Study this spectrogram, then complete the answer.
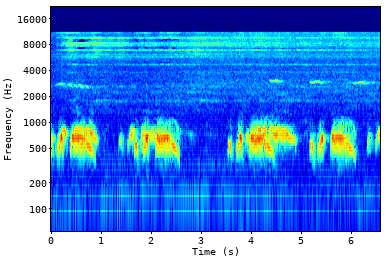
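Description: A spotted dove decoy bird in breeding condition coos close by, repeating soft rolling phrases in bursts separated by brief silences.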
